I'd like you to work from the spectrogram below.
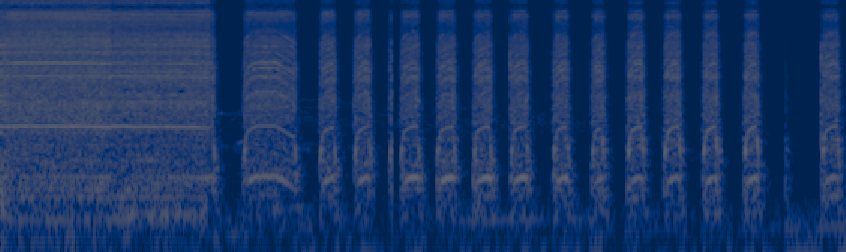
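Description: A power drill drives screws into a wooden corner clamp jig, a long steady whir followed by about a dozen short, evenly spaced bursts as each screw is driven home, close and loud with no voices.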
